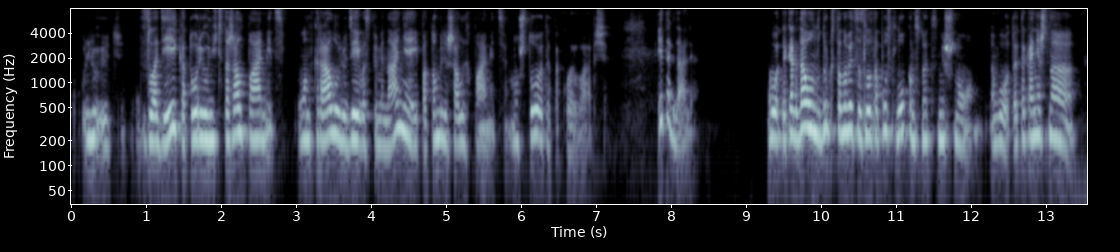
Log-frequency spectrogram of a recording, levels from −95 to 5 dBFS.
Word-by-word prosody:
лють 215 0 -4 0.2
злодей, 205 +5 +2
который 220 -5 +2
уничтожал 215 +4 +1
память. 220 +4 -3
Он 210 0 -3
крал 220 +3 +1
у - - +4
людей 205 0 +4
воспоминания 195 +5 -1
и - - -9
потом 205 +8 -4
лишал 195 -3 -4
их 190 - -14
памяти. 275 -1 -11
Ну 230 -6 -10
что 230 +4 0
это 215 - -8
такое - - -17
вообще? - - -17 0.7
И 340 - -1
так 365 - -4
далее. - - -10 0.9
Вот. 220 -1 +1
И 200 - -1
когда 240 +4 +6
он 270 -3 +8
вдруг 265 +3 0
становится 255 -2 +3
Златопуст 235 +2 0
Локонс, 235 -3 -1
ну 210 - -4
это 210 +1 -8
смешно. 215 -2 -2 0.2
Вот. 195 -1 -6
Это, 205 +3 -5
конечно, 225 -2 -1
220 Hz, 165 wpm, -24 LUFS, 205-245 Hz, 0.9 s, он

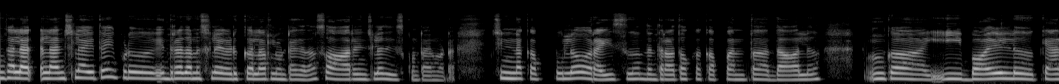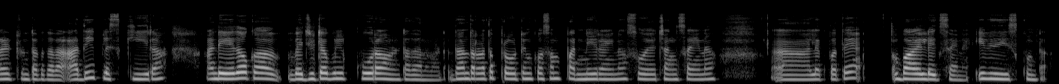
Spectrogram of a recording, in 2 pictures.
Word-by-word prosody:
ఇంకా 290 +1 +4
ల - - +11 0.3
లంచ్‌లో 275 +3 +3
అయితే, 290 +3 +1
ఇప్పుడు 305 -2 0 0.3
ఇంద్రధనుస్సులో 270 +1 +3
7 250 0 +1
కలర్‌లుంటాయి 245 -2 0
కదా! 225 +3 -4
సో, 280 - -3
ఆ - - +4
రేంజ్‌లో 240 +2 -1
తీసుకుంటా 210 -2 -7
అనమాట. 200 -1 -10 0.5
చిన్న 275 -2 +2
కప్పులో 260 +2 -2 0.2
రైస్ 230 +3 -1 0.2
దాని 235 -1 -3
తర్వాత 225 +2 0
ఒక 245 -1 -9
కప్ 225 +1 -5
అంతా 225 +1 -3 0.2
దాల్ 220 +2 +1 0.7
ఇంకా 265 0 +3 0.5
ఈ - - +3 0.2
బాయిల్డ్ 265 +2 +5 0.3
క్యారెట్ 245 0 -1
ఉంటది 230 -1 -5
కదా! 215 -1 -2
అది 280 +6 -1
ప్లస్ 260 -1 -3
కీర 245 0 -1 0.5
అండ్ 260 +1 +5
ఏదో 260 +2 +6
ఒక 275 - 0 0.4
వెజిటబుల్ 260 +2 +2 0.2
కూర 265 0 +4 0.2
ఉంటదనమాట. 220 -3 -7
దాని 260 +1 +2
తర్వాత 255 +3 -1
ప్రోటీన్ 255 0 -1
కోసం 270 +1 -3
పన్నీర్, 245 0 0
అయినా 245 +1 -4
సోయా 235 -1 -3
చంక్స్ 235 0 -4
అయినా, 240 +2 -5 0.7
ఆహ్, 225 0 -3
లేకపోతే 235 +4 -4 0.5
బాయిల్‌డ్ 245 -1 +6
ఎగ్స్ 225 +2 -8
అయినా, 205 -1 -9 0.2
ఇవి 260 -1 +2
తీసుకుంటా. 230 -1 -6
245 Hz, 155 wpm, -28 LUFS, 230-265 Hz, 0.7 s, ల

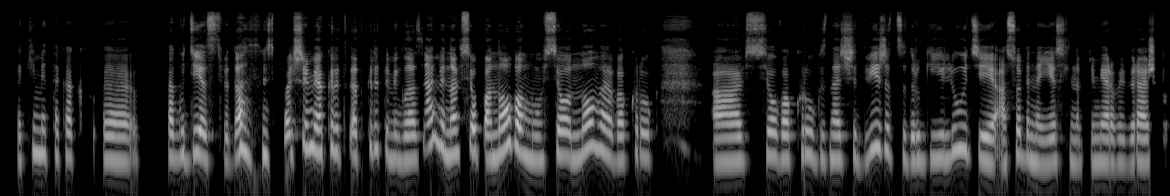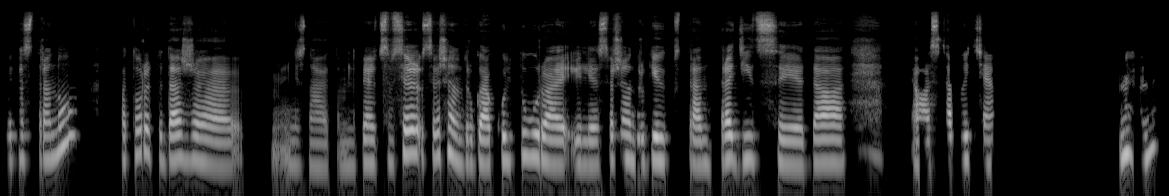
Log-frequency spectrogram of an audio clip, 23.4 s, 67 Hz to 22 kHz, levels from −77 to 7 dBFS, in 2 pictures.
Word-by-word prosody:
какими-то, 220 +3 -6
как, 215 -1 -5 0.2
э, 195 -2 -1 0.3
как 215 -1 +1
в 230 - -5
детстве, 205 -3 +1
да, - - +6
то 210 - -14
есть 225 -4 -4
большими 240 +6 +3
окрыт 245 0 -2
открытыми 230 0 -4
глазами 200 - 0
на 230 -2 +4
всё 245 +1 +2
по-новому, 235 -1 +4
всё 220 +3 +2
новое 250 +2 +1
вокруг. 205 +2 -5 0.5
А, 190 +1 +2
всё 195 +3 -1
вокруг, 205 +1 -2
значит, 200 0 -2
движется, 255 0 -2
другие 200 +1 -5
люди. 230 -6 0
Особенно 195 +2 0
если, 185 +1 -4
например, 185 +1 -3
выбираешь 180 0 0
какую-то 200 +1 -11
страну, 205 - 0 0.4
в - - -82
которую 230 +6 -2
ты 195 - -10
даже, 190 -4 +1 0.3
м, 250 0 -14
не 170 - -11
знаю, 160 -1 -7
там, - - -16
например, 175 +2 -2
совсе 235 +7 +4
совершенно 215 0 +2
другая 175 0 +3
культура 195 -1 +1
или 170 0 -3
совершенно 195 +4 +1
других 185 +1 +1
стран 175 -2 -2
традиции, 195 -4 +3
да, 180 -1 +3 0.6
а 170 0 -1
события. 195 0 0 1.3
Мгм. 225 +2 -1
200 Hz, 140 wpm, -25 LUFS, 185-225 Hz, 1.3 s, да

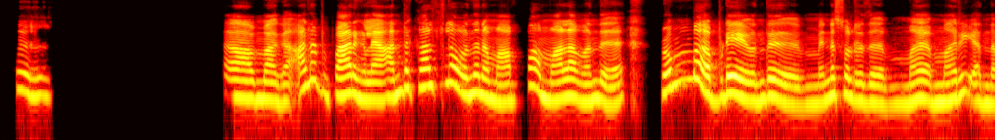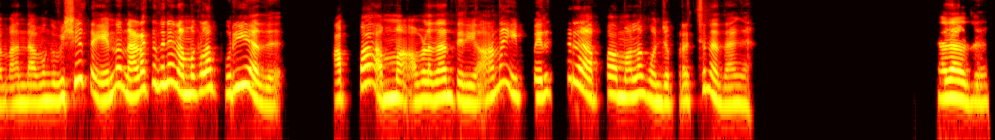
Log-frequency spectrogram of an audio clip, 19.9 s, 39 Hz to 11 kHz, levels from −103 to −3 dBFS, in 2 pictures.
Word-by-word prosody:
அ. 240 -6 -7 1.9
ஆமாங்க. 210 -3 0 0.2
ஆனா 330 - +1
இப்போ 250 -7 -10
பாருங்களேன். 205 -6 +5
அந்த 275 +7 -1
காலத்தில 360 +3 0
வந்து 255 +2 0
நம்ம 205 -4 -2
அப்பா 190 - -7
அம்மாலாம் 215 0 +2
வந்து, 195 -2 -2 0.6
ரொம்ப 425 +8 -3 0.2
அப்டியே 245 +4 +5
வந்து 210 +4 0 0.5
என்ன 235 +4 -2
சொல்றது? 195 -6 -3 0.3
ம - - -3 0.3
மரி 215 +7 -2
அந்த 175 -1 -6 0.2
அந்த 180 0 -5
அவங்க 190 +1 -4
விஷயத்தை 440 - +1
என்ன 365 +9 0
நடக்குதுன்னே 370 - +3
நமக்கெல்லாம் 290 +5 +1
புரியாது. 260 - +3 0.7
அப்பா 210 - 0
அம்மா 210 +1 +1
அவ்வளோதான் 210 +2 +1
தெரியும். 180 -2 -3
ஆனா, 390 +11 -2
இப்ப 230 +1 -20
இருக்கிற 345 - -8 0.2
அப்பா 220 +4 -7
அம்மாலாம் 230 +1 -1
கொஞ்சம் 180 -2 -4
பிரச்சனை 205 - -4
தாங்க. 170 0 -5 2.0
அதாவது. 205 -5 +4
225 Hz, 120 wpm, -25 LUFS, 200-275 Hz, 2.0 s, பாருங்களேன்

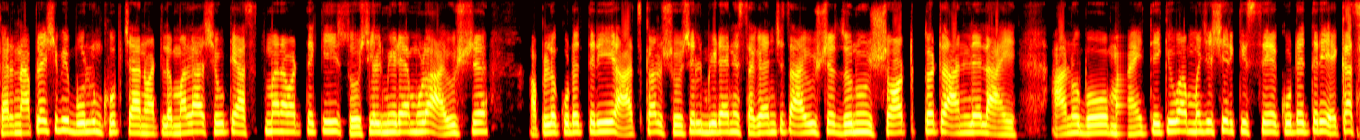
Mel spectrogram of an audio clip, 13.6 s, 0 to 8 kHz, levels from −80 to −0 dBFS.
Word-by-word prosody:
कारण 165 +2 -1
आपल्याशी 210 +6 -1
बी 225 0 +2
बोलून 190 0 +2
खूप 185 0 -2
छान 170 -2 +2
वाटलं 160 +1 -1
मला 175 +4 +1
शेवटी 185 +2 -1
असंच 170 +2 -3
मला 195 -1 +1
वाटतं 190 0 -2
की 200 0 +2
सोशल 155 +3 +1
मीडियामुळं 190 +1 +2
आयुष्य 170 +5 0 0.5
आपलं 175 +1 +2
कुठेतरी 185 +2 +2
आजकाल 190 +3 -1
सोशल 170 +3 -1
मीडियाने 185 +1 +1
सगळ्यांचेच 180 +4 -2
आयुष्य 185 +2 +1
जणू 190 +2 +3
शॉर्टकट 185 +3 -1
आणलेलं 175 +1 +1
आहे. 140 -1 -1 0.5
अनुभव, 170 +2 +2
माहिती 155 +3 -2
किंवा 200 0 +4
मजेशीर 195 +1 0
किस्से 195 0 0
कुठेतरी 195 +1 +1
एकाच 185 +5 0
185 Hz, 150 wpm, -12 LUFS, 170-195 Hz, 0.5 s, किंवा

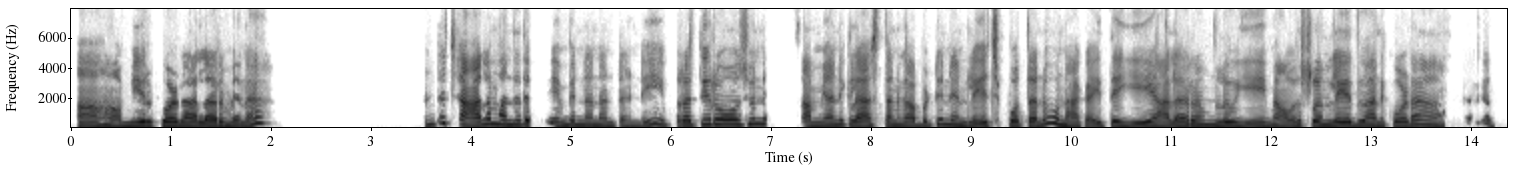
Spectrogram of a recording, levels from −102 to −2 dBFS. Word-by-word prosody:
ఆహా! 230 +3 0 0.2
మీరు 240 +1 +5
కూడా 250 0 +5
అలార‌మేనా? 220 0 +2 1.7
అంటే, 315 +6 -6 0.2
చాలా 285 +1 +3
మంది 290 -1 +1
దగ్గర 290 - 0
ఏం 235 - -3
విన్నానంటండి, 230 -6 -3 0.3
ప్రతిరోజు‌నే 315 +4 +1 0.4
సమయానికి 250 +5 -2
లేస్తాను. 250 +2 -1
గాబట్టి, 245 +4 -3
నేను 255 -5 0
లేచిపోతాను. 235 - -1 0.2
నాకైతే 205 +4 -2 0.3
ఏ - - +5 0.2
అలారంలు, 245 +3 +1 0.3
ఏమి 220 +4 -2
అవసరం 260 +4 -1
లేదు 230 +2 +3
అని 235 0 -3
కూడా 245 +4 0 0.2
అంటారు‌ 360 - -14
కదా! 190 - -7
245 Hz, 110 wpm, -20 LUFS, 225-275 Hz, 1.7 s, మీరు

